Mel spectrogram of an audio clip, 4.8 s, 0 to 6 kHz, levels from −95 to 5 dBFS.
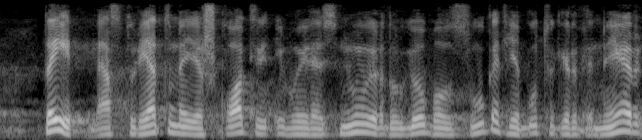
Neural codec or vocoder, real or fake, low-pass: codec, 16 kHz, 2 kbps, FreqCodec, larger model; fake; 5.4 kHz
